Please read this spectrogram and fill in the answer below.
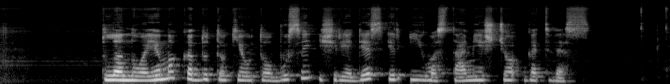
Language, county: Lithuanian, Utena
